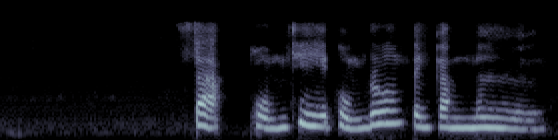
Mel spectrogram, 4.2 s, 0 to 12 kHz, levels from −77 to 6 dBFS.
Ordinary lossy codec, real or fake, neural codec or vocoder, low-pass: none; fake; codec, 16 kHz, 2 kbps, FreqCodec, smaller model; 7.2 kHz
